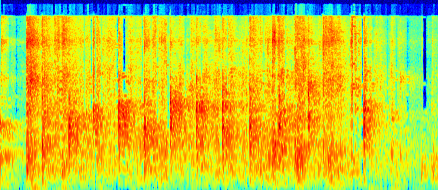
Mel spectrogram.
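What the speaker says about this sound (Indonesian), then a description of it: "Tepuk tangan dulu." Students in a classroom clap together in a short round, sharp individual claps forming a fairly close, lively rhythm that fades at the end.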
